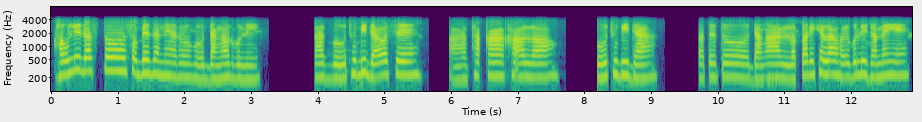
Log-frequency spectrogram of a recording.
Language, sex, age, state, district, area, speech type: Assamese, female, 30-45, Assam, Barpeta, rural, conversation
